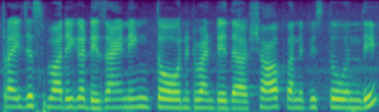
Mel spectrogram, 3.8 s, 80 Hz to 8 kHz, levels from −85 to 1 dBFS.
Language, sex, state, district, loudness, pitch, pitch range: Telugu, female, Andhra Pradesh, Annamaya, -14 LUFS, 215 Hz, 205-225 Hz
